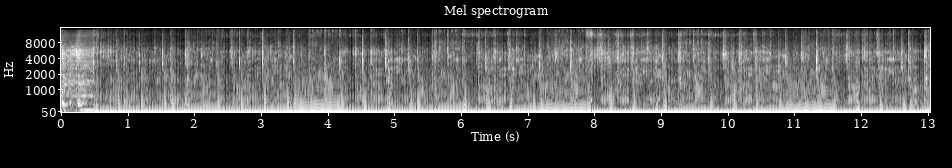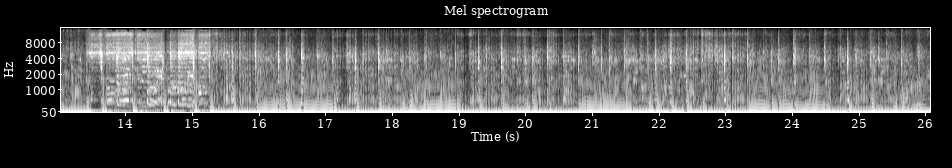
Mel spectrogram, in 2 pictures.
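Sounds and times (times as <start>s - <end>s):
bass-heavy music from loudspeakers: 0.0s - 26.0s.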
